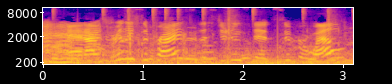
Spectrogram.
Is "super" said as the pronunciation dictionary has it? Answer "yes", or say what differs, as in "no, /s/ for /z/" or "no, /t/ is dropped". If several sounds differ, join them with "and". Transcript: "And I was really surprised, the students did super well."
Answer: yes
